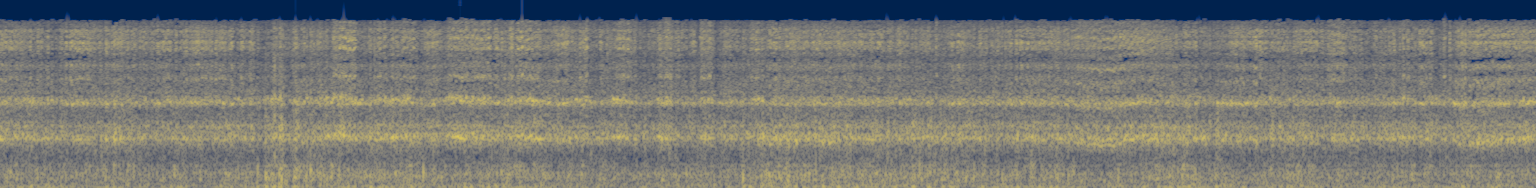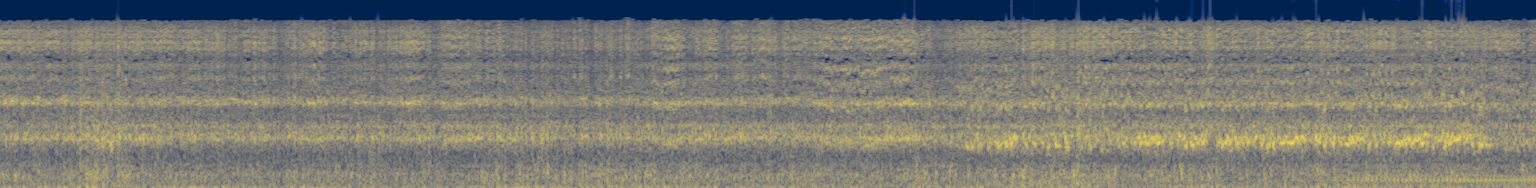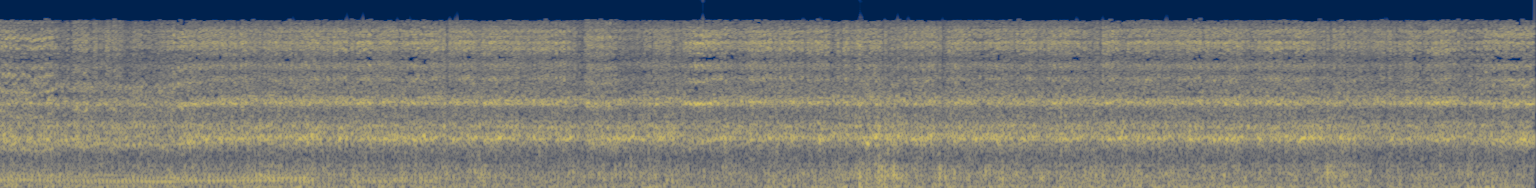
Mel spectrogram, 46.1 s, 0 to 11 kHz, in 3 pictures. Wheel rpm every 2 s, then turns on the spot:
230, 240, 230, 230, 230, 220, 230, 230, 230, 230, 230, 230, 220, 200, 200, 200, 210, 230, 230, 230, 230, 230, 230.
none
